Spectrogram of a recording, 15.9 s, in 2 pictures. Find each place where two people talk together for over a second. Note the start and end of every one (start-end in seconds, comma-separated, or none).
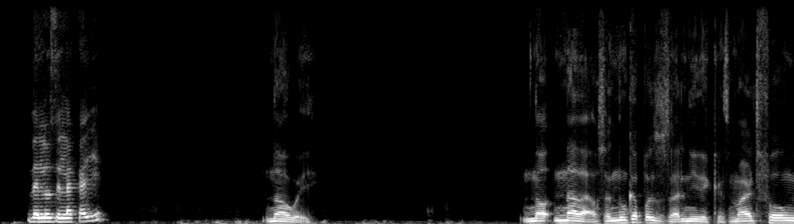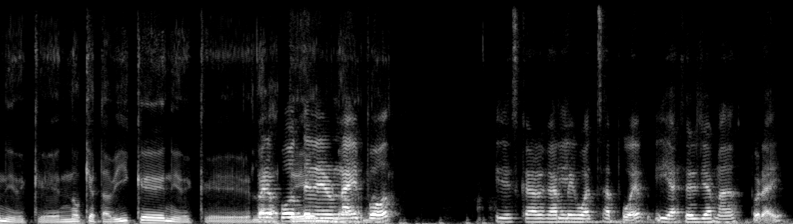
10.5-11.8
